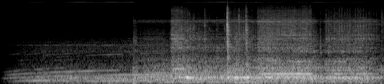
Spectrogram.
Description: printer; AKAI S6000 CD-ROM - Volume 6; Tools

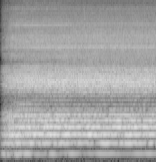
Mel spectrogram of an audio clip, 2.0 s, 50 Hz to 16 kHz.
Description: AHH G2, Classical Choir; Best Service; Extended Classical Choir

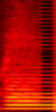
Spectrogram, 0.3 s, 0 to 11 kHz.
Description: FLT FLT, Flutes, Flute Duo; Club-50 - Foundations Roland; Flute Duo 1

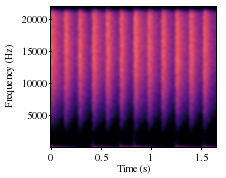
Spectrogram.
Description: Kay R-12 Rhythmer Loop, Drum Machines

